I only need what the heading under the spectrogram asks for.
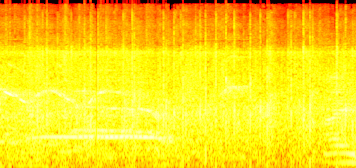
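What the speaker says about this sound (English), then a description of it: "Give her a big round of applause." Loud, dense applause from a crowd at a mayor's housing town hall in Huntington Beach, steady throughout, with some cheering and voices mixed into the clapping.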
